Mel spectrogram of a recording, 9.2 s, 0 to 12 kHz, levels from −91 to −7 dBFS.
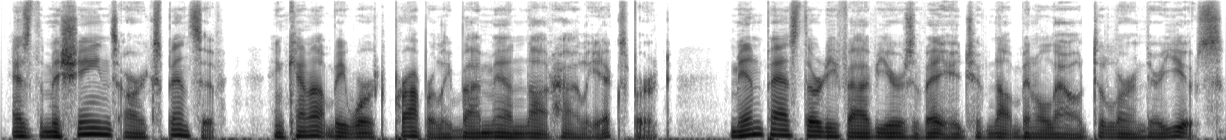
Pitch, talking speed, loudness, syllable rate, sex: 90 Hz, 195 wpm, -18 LUFS, 5.7 syllables/s, male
